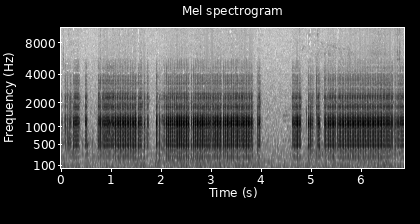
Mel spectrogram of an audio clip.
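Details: 1967 GE transistor clock radio (year uncertain). Reception chops in and out, with tones and buzz cutting dead then returning. The second half of the band is dead and the radio works when pressed down. Volume control needs cleaning; cause not confirmed.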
